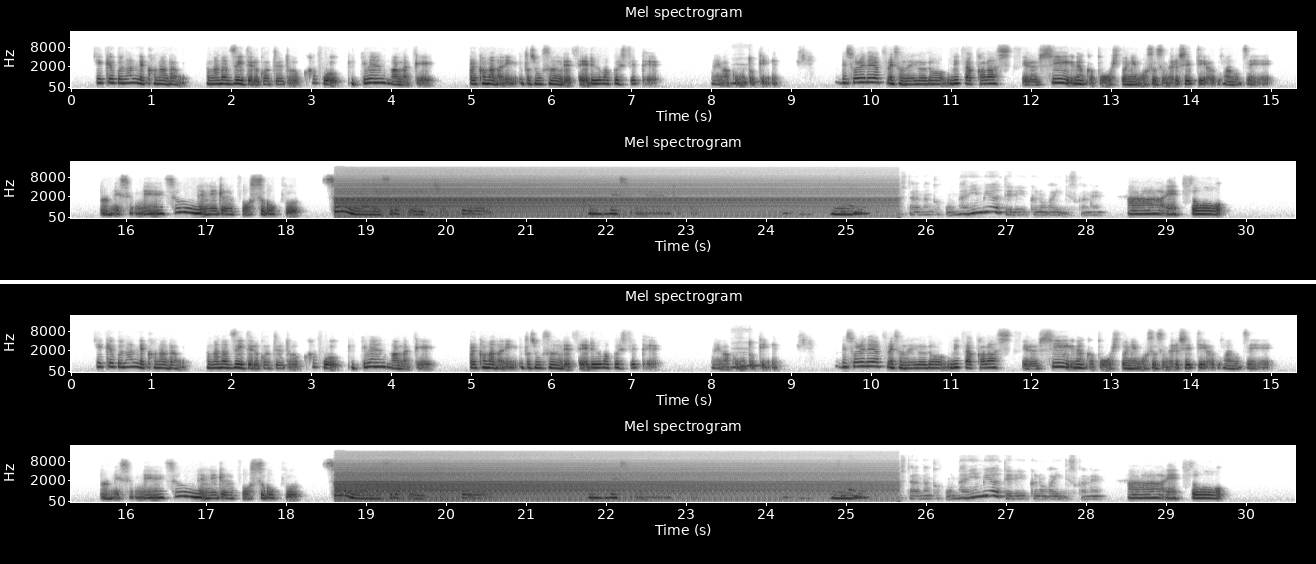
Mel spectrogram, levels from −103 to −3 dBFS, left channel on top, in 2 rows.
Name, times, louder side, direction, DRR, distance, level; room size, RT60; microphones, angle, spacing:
voice 1, 0.3-1.4 1.7-3.3 3.6-4.5 5.0-7.3 8.0-8.6 9.6-15.0 15.7-18.2 18.5-20.6 21.7-23.2 24.8-25.3 28.5-29.7, left 1 dB, 15° left, 0.3 m, -27 dB
voice 2, 8.2-8.8 9.6-9.7 24.2-24.6 24.9-25.3 25.8-28.2, right 1 dB, 50° right, 1.0 m, -36 dB
sound 1, 18.6-25.7, equal, 5° right, 1.1 m, -30 dB
2.4 x 2.4 x 3.0 m
head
